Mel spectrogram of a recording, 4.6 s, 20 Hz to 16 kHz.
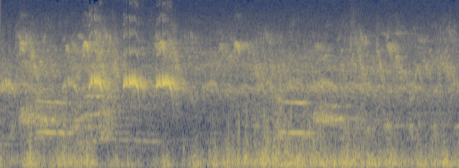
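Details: Blue-cheeked bee-eater, one bird perched on a wire at Estagfirullah, Anatolia, Türkiye, on 9 May 2024: three rolling, trilled, arched notes in quick succession, set in a busy background of other birds and steady outdoor noise.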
